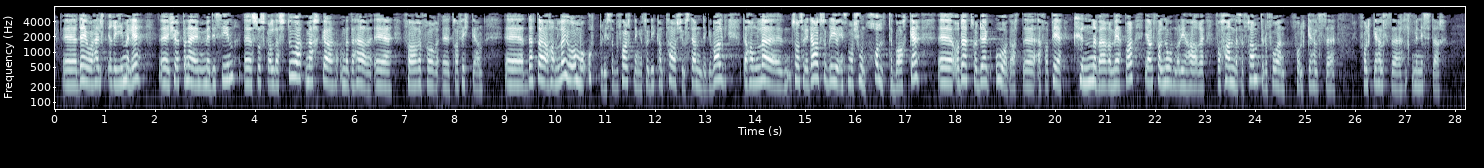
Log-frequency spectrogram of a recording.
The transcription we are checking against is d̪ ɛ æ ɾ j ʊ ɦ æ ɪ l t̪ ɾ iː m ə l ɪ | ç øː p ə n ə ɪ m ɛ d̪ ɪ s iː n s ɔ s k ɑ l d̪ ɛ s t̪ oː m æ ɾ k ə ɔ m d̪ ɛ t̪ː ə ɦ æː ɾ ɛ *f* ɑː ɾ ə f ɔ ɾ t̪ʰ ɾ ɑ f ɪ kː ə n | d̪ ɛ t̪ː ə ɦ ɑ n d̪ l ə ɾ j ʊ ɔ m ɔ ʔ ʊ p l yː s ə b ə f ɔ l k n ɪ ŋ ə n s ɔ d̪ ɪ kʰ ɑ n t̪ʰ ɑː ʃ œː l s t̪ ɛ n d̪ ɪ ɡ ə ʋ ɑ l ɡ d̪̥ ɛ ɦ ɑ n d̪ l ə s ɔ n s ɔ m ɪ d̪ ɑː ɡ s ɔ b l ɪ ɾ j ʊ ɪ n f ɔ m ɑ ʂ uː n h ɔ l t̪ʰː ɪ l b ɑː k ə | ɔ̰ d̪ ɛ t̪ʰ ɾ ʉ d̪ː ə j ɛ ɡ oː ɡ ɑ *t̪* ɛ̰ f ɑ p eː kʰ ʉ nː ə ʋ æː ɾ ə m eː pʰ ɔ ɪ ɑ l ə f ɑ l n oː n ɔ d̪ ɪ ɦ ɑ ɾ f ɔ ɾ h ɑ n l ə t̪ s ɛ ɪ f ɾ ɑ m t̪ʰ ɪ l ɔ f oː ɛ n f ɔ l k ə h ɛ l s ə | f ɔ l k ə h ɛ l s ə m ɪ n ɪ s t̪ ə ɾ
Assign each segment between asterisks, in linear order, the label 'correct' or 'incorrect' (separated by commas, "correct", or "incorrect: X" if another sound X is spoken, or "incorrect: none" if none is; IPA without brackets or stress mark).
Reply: correct, correct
